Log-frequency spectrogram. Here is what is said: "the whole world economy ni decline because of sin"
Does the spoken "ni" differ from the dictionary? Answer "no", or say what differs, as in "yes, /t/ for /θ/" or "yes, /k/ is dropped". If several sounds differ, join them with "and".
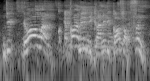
yes, /l/ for /n/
